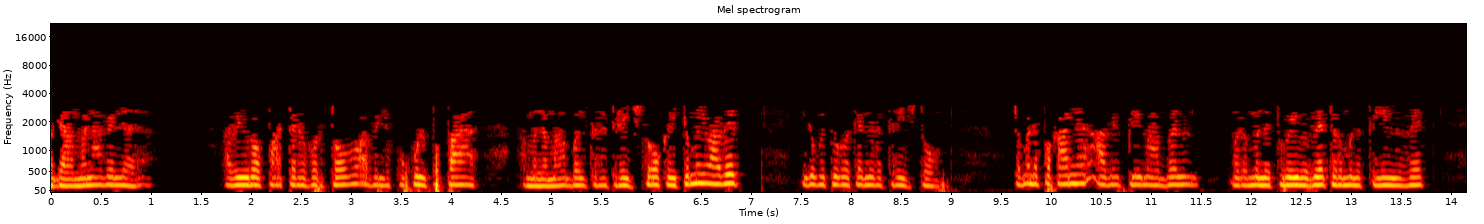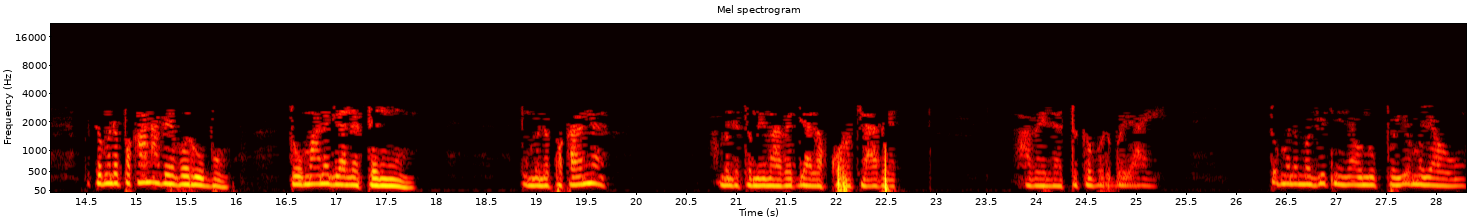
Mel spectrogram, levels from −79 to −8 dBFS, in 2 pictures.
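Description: From start to finish, the speech carries heavy codec damage, most likely from MP3 compression. There is nothing above 3 kHz. The treble has been cut away at a fixed point, so the sound is dull and boxy. Weak frequency lines drop in and out between frames, giving a watery, swirling texture. S sounds turn to metallic chirps. Consonant attacks smear. Damage this severe points to a very low bitrate, around 8 kbps.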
